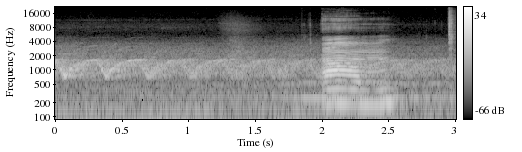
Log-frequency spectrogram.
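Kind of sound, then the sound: vehicle, ambulance siren passing outside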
